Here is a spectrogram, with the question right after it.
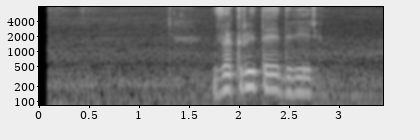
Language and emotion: Russian, neutral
